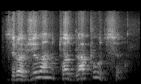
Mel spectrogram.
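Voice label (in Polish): "puc", Kurpie dialect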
